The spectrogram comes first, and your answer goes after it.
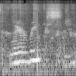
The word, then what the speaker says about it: larynx: So the larynx, which is pronounced larynx.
